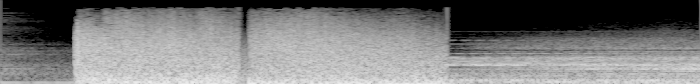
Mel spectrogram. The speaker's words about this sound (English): So, all those explosions and rocket noise you hear in sci-fi movies?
